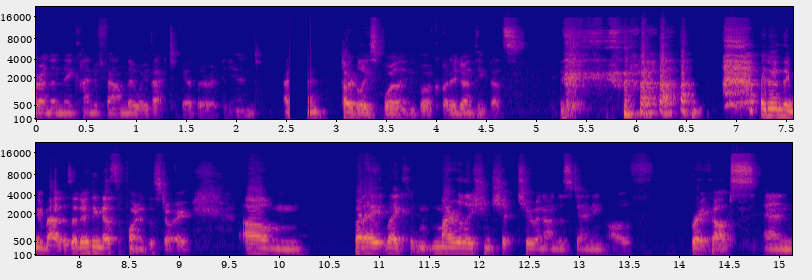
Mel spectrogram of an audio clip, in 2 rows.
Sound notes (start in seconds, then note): 5.2 laughing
